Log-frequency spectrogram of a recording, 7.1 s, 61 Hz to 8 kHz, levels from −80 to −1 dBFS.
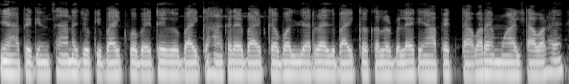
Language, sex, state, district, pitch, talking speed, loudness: Hindi, male, Odisha, Khordha, 110 Hz, 235 wpm, -16 LUFS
